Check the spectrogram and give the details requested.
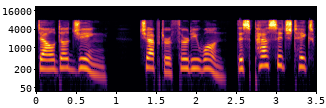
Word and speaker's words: Tao Te Ching: Tao Te Ching, pronounced Tao Te Ching.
